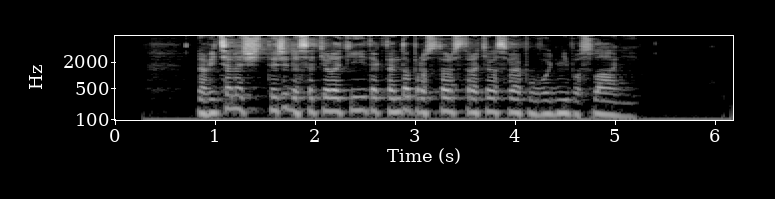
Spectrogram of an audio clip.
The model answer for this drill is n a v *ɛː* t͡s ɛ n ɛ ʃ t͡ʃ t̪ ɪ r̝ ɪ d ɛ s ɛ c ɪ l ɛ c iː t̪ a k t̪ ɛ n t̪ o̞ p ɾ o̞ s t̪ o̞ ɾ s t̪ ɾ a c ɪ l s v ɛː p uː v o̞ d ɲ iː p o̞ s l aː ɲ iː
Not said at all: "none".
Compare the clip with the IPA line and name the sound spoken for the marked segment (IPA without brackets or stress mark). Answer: iː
